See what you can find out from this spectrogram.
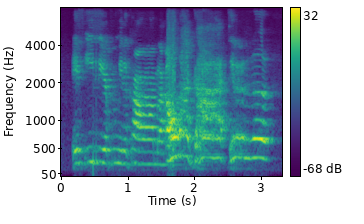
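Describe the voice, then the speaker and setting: There is audible room echo as a woman speaks at a moderate pace with lively intonation. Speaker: podcast co-host. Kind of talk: casual chat. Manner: loud.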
